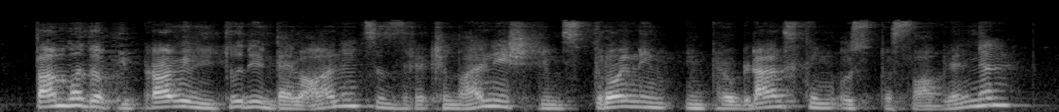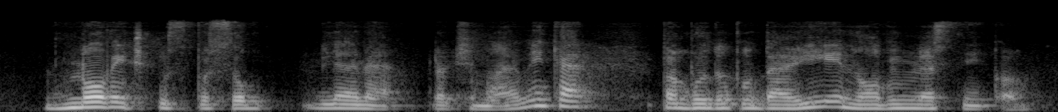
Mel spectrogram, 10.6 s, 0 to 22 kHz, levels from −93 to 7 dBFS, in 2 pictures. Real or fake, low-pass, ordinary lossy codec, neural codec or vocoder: fake; 9.9 kHz; Opus, 24 kbps; codec, 44.1 kHz, 1.7 kbps, Pupu-Codec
